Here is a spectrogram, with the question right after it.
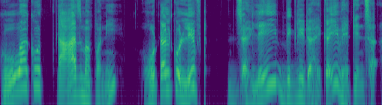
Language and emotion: Nepali, disgusted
